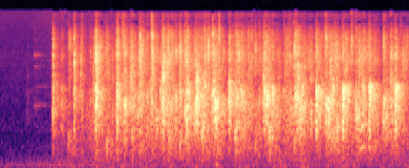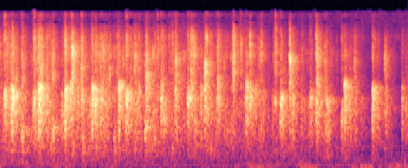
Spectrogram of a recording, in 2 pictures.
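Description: Audience applause bursts in after a short quiet start, a dense, steady patter of many hands clapping that stays loud for several seconds and only slightly thins toward the end.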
